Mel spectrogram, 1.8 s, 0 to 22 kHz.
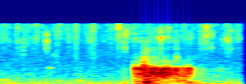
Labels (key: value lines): label: biophony, low growl
recorder: SoundTrap 300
